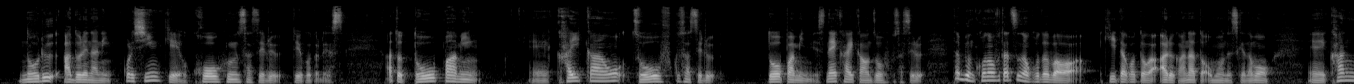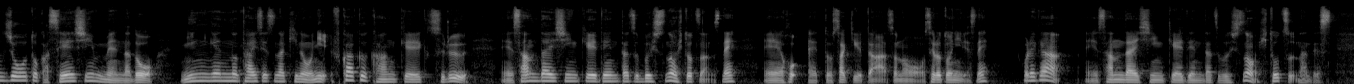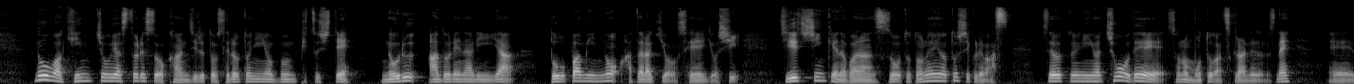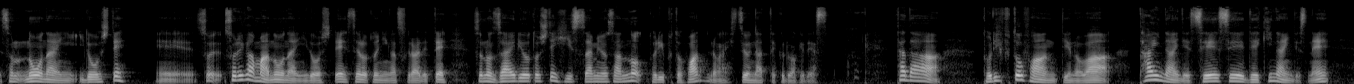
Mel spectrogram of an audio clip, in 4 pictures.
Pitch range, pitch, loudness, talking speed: 100-150 Hz, 125 Hz, -28 LUFS, 395 characters per minute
